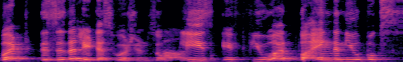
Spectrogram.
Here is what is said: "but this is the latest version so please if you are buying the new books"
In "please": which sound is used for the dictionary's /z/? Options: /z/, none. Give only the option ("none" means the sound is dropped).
/z/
